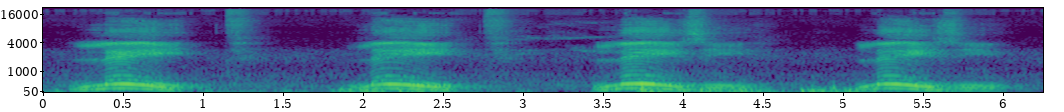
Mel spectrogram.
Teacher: the first diphthong a begins with a slightly more closed sound than the a in head and bent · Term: diphthongs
